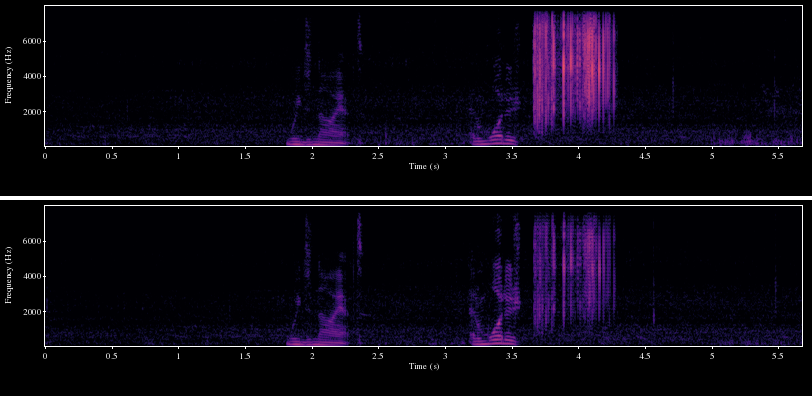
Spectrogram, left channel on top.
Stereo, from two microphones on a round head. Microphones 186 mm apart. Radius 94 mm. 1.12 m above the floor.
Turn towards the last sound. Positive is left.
turn(degrees=70)  # may be behind; listen again after turning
